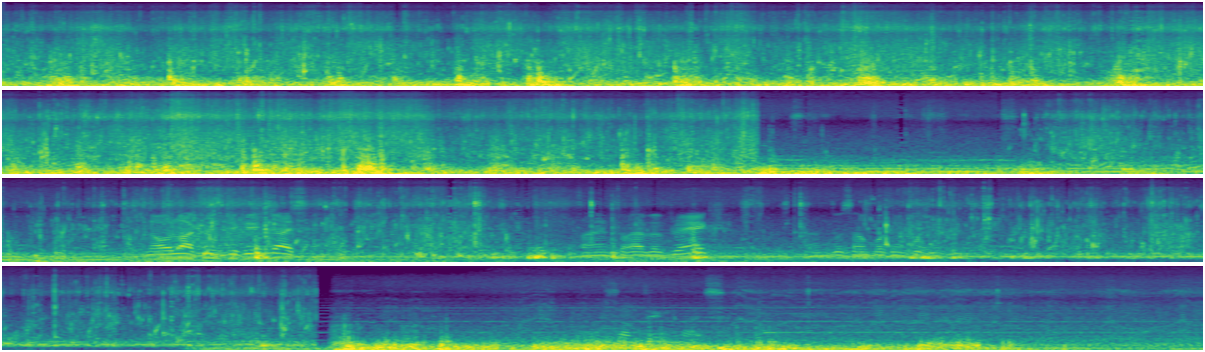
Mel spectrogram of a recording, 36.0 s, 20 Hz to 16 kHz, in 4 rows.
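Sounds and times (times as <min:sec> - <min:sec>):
paddle strokes splashing water: 0:00.0 - 0:14.8, 0:16.5 - 0:29.4
wind rumbling on microphone: 0:00.0 - 0:24.4, 0:28.5 - 0:36.0.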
